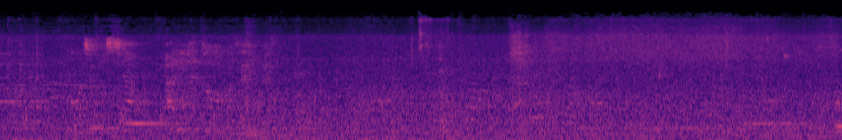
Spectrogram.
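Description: A train idles at a platform with a low hum.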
